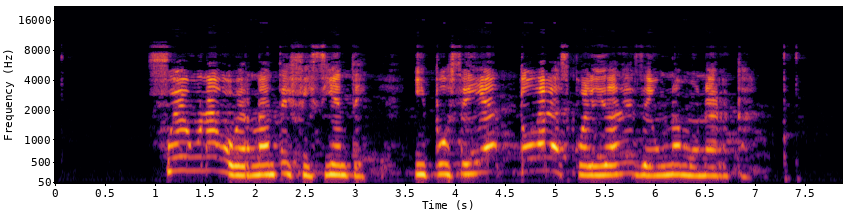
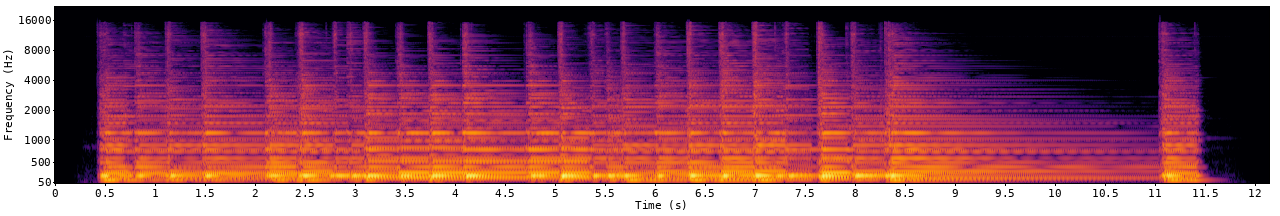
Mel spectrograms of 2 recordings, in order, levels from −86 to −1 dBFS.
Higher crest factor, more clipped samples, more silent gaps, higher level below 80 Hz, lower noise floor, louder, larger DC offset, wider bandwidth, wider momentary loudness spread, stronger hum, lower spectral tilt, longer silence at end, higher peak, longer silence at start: about the same, 16 dB vs 16 dB; neither; neither; about the same, -62 dBFS vs -60 dBFS; first, -79 dBFS vs -54 dBFS; about the same, -16 LUFS vs -16 LUFS; neither; second, 9.4 kHz vs 15.5 kHz; second, 10 LU vs 16 LU; neither; second, -4.5 dB/octave vs -7 dB/octave; first, 0.95 s vs 0.6 s; about the same, -2 dBFS vs 0 dBFS; first, 0.95 s vs 0.45 s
